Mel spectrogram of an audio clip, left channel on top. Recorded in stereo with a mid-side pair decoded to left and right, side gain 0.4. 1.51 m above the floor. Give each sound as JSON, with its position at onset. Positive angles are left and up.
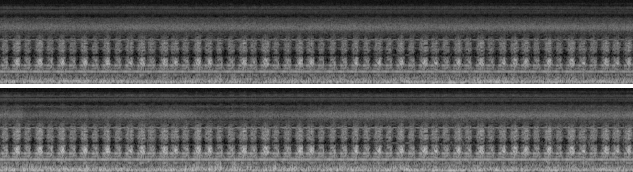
{"t": 0.0, "sound": "a fan", "azimuth_deg": -25}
